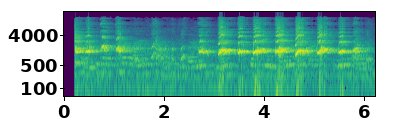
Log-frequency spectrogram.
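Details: Miniature Pinscher puppy crying loudly: a run of high, whining cries, each bending downward, repeating roughly twice a second with short gaps, with no other clear sounds.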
